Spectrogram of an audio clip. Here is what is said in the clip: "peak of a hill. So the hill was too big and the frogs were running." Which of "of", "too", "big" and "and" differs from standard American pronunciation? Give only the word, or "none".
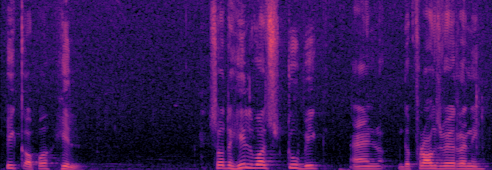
of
